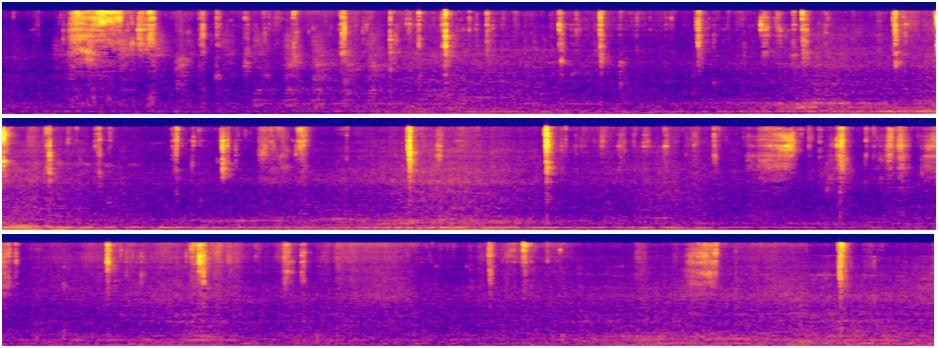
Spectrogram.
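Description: A person chewing and biting grilled duck close to the microphone, with many sharp mouth clicks and wet squishes, over a steady low hum that swells twice.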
